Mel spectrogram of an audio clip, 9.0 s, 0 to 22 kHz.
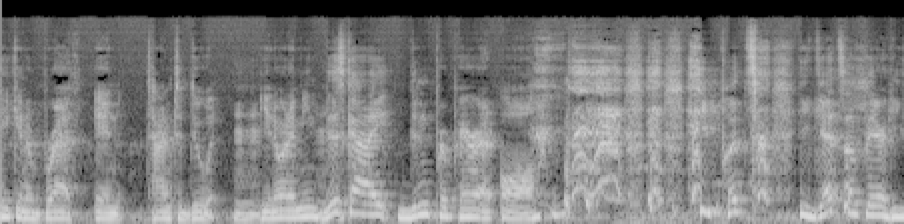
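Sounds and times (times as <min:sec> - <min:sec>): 
speech: 0:00.0 - 0:09.0
laughter: 0:05.3 - 0:07.2
person acting out a fearful gasp: 0:06.1 - 0:08.0.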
